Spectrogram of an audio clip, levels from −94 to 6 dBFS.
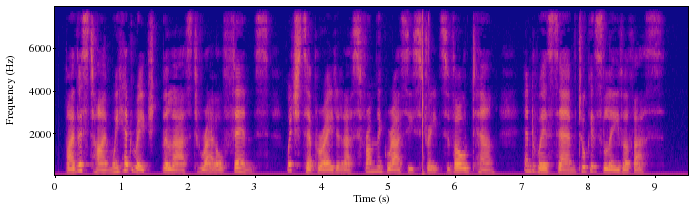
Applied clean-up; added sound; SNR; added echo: none; Typing; 13 dB; none.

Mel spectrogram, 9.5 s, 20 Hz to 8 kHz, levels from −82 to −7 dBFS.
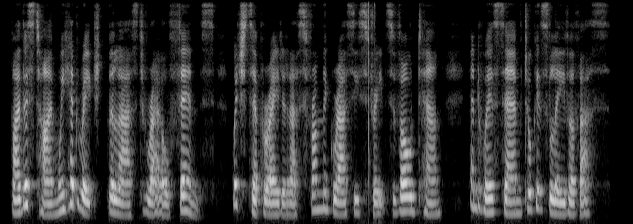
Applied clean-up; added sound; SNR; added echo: neural mask model Resemble Enhance denoiser.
